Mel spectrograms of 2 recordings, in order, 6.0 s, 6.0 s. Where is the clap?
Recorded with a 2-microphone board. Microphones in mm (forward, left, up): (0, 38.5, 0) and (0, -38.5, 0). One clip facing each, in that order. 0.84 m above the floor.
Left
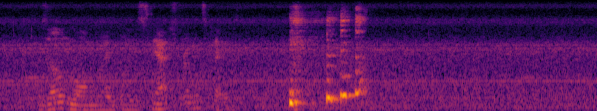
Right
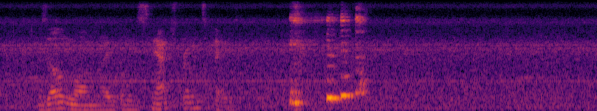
No clap in this recording.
